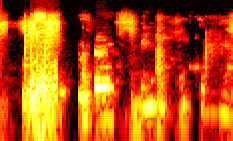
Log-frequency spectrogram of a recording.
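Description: A person's voice speaking indistinctly, opening with a loud breathy hiss about a quarter of a second in, then short broken stretches of talk.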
